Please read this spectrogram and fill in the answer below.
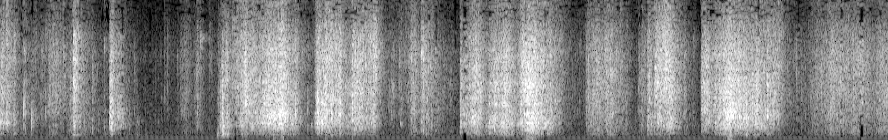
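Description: Handfuls of crisp, oven-dried bread cubes being scooped off a parchment-lined baking sheet and dropped into a plastic bread bag. They make a dry crunching and rustling with the crinkle of the plastic, in repeated bursts about once a second.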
